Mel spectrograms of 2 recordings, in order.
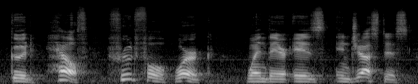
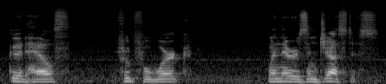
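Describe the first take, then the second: First: The words are clipped and separate, like a robot. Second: The words flow together in a deep, smooth voice. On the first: The speaker calls it wrong. "You don't want to sound like a robot" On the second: The speaker calls it right. "my version of a deep, sultry, meaningful voiceover"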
